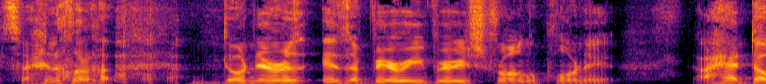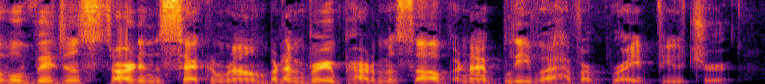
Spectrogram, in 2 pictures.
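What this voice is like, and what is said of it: Put-on Russian accent. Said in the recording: “your Russian accent for a little Japanese guy”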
